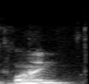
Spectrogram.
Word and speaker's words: Klein: Colin? What? Redhead guy? Oh, What's the redhead guy's name again? I always Oh, forget. Klein. Its name's Klein.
